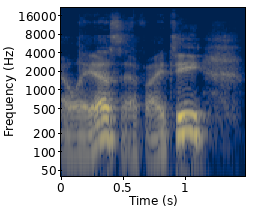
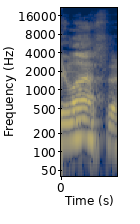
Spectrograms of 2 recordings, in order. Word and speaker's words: LASFIT: At least I think that's how you say it, LASFIT.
